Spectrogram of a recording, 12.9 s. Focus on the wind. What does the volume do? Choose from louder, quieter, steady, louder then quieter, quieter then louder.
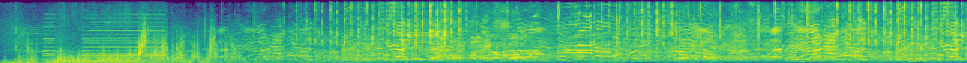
quieter.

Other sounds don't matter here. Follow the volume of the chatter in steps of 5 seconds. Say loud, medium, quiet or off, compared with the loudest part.
medium, loud, loud.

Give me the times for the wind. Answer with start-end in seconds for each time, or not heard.
0.0-8.4.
